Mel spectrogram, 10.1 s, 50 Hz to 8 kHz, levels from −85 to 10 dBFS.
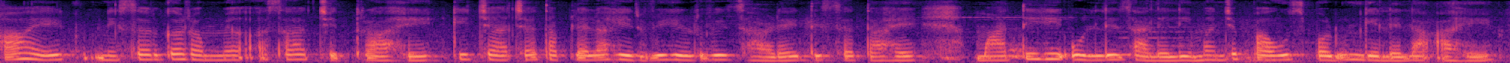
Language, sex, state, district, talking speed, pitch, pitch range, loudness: Marathi, female, Maharashtra, Aurangabad, 130 wpm, 215 Hz, 190-245 Hz, -15 LUFS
